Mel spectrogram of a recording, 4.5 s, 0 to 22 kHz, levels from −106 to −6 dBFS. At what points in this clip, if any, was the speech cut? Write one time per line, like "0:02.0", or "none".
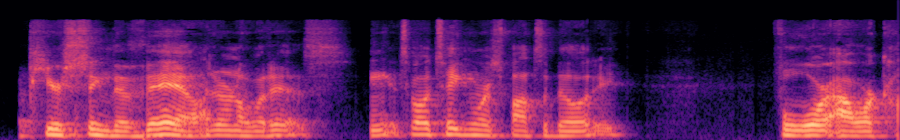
0:01.9

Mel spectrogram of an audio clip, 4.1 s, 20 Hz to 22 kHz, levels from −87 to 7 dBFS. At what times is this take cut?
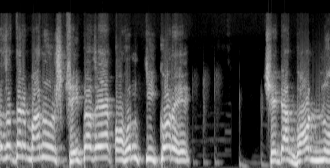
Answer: none

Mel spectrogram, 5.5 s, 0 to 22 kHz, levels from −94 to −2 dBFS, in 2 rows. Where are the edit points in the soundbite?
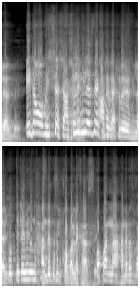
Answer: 0:02.8
0:04.5

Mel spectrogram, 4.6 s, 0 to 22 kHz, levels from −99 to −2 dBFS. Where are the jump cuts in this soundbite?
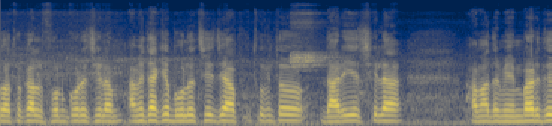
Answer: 0:01.0

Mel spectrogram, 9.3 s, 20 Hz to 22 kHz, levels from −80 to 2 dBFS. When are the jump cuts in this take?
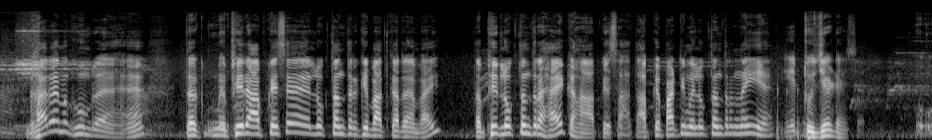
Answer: none

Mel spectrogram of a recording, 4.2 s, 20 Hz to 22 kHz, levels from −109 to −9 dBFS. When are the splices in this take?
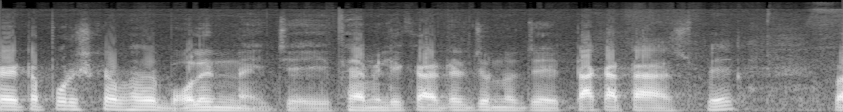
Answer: none

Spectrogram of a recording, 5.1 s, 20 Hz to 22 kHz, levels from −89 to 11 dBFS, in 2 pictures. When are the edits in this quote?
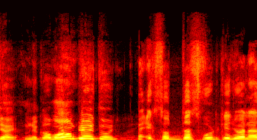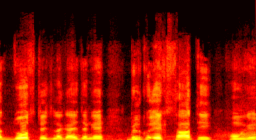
0:01.3

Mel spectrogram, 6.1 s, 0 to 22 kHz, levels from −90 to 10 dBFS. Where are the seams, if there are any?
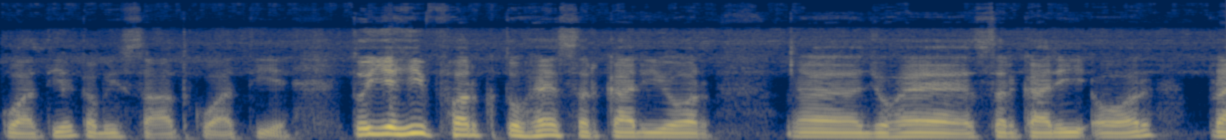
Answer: none

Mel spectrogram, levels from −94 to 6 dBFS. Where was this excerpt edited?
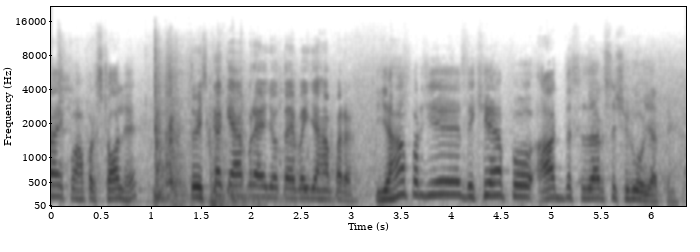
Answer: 0:01.0

